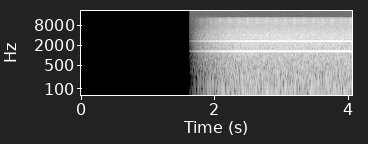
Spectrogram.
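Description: Dead digital silence, then, a little under halfway in, a broadcast audio feed fades up: a faint steady hiss with two thin steady tones of line noise.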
